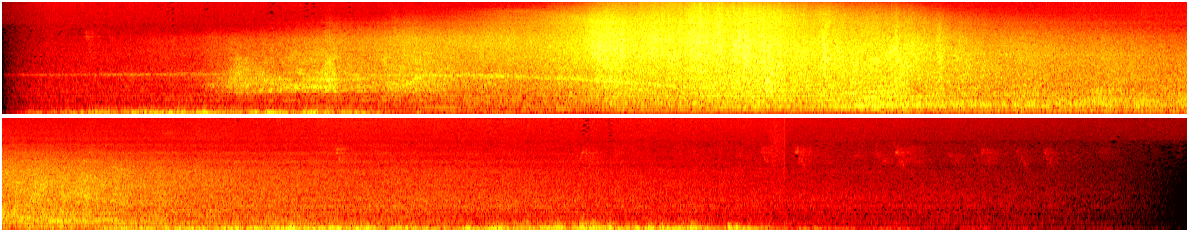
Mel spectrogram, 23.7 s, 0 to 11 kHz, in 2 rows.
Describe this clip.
5 Navy-Blue-Angels-jets CLIP
April 2015. Boston Flyover of Navy Blue Angel jets. Recorded in stereo with Zoom H4n.
navy, blue, boston, angel, jets, flyover, field-recording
